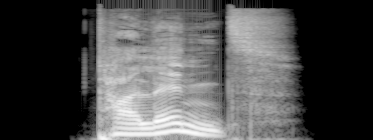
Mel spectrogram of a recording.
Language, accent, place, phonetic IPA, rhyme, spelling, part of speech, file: German, Germany, Berlin, [taˈlɛnt͡s], -ɛnt͡s, Talents, noun, De-Talents.ogg
- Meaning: genitive singular of Talent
